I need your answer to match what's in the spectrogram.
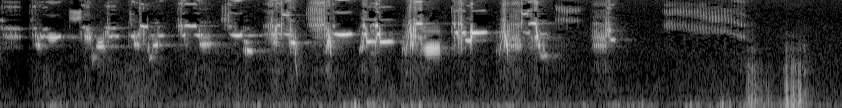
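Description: A European goldfinch sings a fast, tinkling run of liquid twitters and buzzy trills, high-pitched and continuous, ending with a brief low scratchy noise.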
